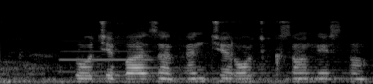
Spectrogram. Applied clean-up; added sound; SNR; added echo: none; Wind instrument, woodwind instrument; 16 dB; reverberation time 0.9 s.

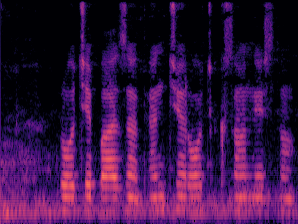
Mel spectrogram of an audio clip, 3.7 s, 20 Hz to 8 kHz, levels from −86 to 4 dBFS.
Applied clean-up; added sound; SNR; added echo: none; none; none; none.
